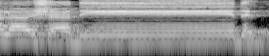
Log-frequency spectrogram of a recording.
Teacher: ٹھیک ہے، تو اگر آپ نے لشدید پر وقف کر دیا تو یہاں پر جو ہے وقف بالاسکان ہو رہا ہے، جیسے کہ اوپر کئی ساری آیتوں میں آپ نے ابھی سمجھ لیا. دال کو ساکن کر دیں گے، قلقلہ کبیرہ بھی یہاں پر ہوگا، مد عارض کا قاعدہ بھی اپلائی کیا جائے گا.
